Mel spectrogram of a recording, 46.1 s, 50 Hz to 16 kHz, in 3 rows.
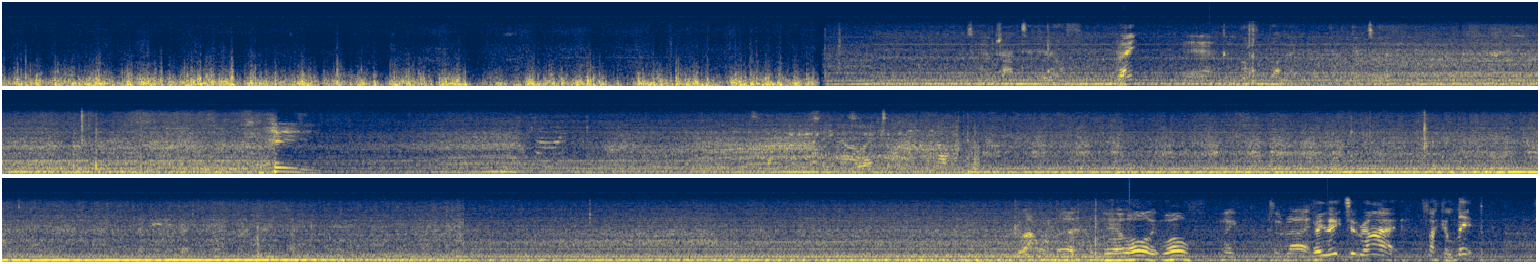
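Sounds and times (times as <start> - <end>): car engine running: 0.0 - 46.0.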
